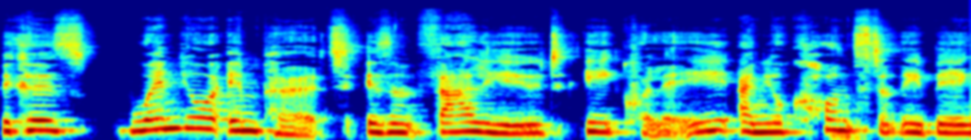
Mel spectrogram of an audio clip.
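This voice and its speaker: With a British accent, a woman speaks at a fairly high pitch, somewhat breathy, with ordinary pitch variation. The recording is very clean and the background silent. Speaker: leadership coach and author. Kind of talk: interview.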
